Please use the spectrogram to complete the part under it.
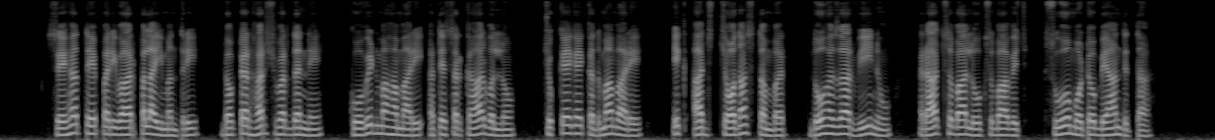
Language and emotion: Punjabi, neutral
